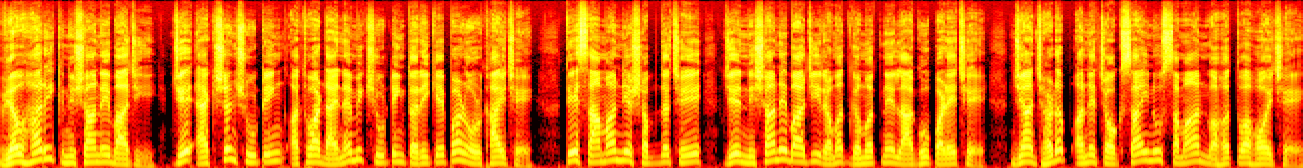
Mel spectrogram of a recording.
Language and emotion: Gujarati, neutral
